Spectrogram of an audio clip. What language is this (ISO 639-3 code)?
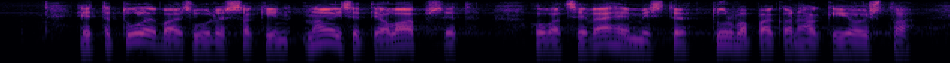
fin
